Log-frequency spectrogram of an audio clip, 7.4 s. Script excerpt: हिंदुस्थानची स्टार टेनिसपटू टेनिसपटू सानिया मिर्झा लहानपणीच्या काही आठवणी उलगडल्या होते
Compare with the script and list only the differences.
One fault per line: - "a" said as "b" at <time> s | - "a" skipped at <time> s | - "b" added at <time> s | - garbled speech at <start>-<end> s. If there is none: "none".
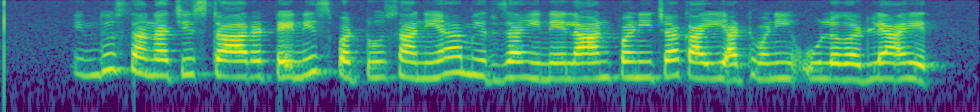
- "टेनिसपटू" skipped at 2.9 s
- "हिने" added at 3.9 s
- "होते" said as "आहेत" at 6.7 s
